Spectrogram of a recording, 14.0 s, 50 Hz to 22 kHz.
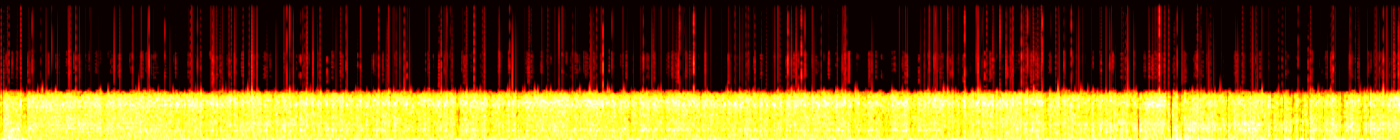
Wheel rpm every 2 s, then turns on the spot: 110, 210, 230, 230, 230, 180, 90.
none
